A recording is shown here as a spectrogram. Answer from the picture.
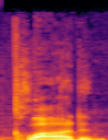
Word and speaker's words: Claude: One other bit of feedback that wasn't about the pronunciation of the app called Clo in Canada, Claude in America.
